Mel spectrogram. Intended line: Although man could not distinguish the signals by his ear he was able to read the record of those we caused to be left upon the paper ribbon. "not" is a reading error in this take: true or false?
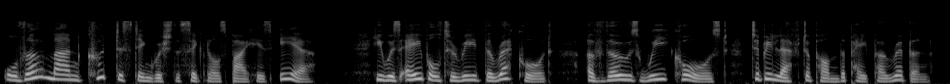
true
